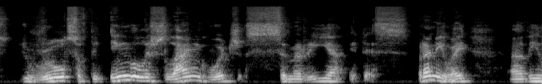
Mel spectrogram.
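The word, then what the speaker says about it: Cimmeria: hate in my mind it has always been chemeria that's how it's pronounced how you're supposed to say it that's how coleman would say it but due to the rules of the english language samaria it is but anyway the location of samaria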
